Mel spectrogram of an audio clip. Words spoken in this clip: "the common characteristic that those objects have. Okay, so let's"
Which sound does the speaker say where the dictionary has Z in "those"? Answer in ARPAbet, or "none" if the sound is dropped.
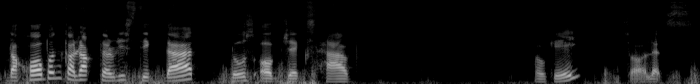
S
